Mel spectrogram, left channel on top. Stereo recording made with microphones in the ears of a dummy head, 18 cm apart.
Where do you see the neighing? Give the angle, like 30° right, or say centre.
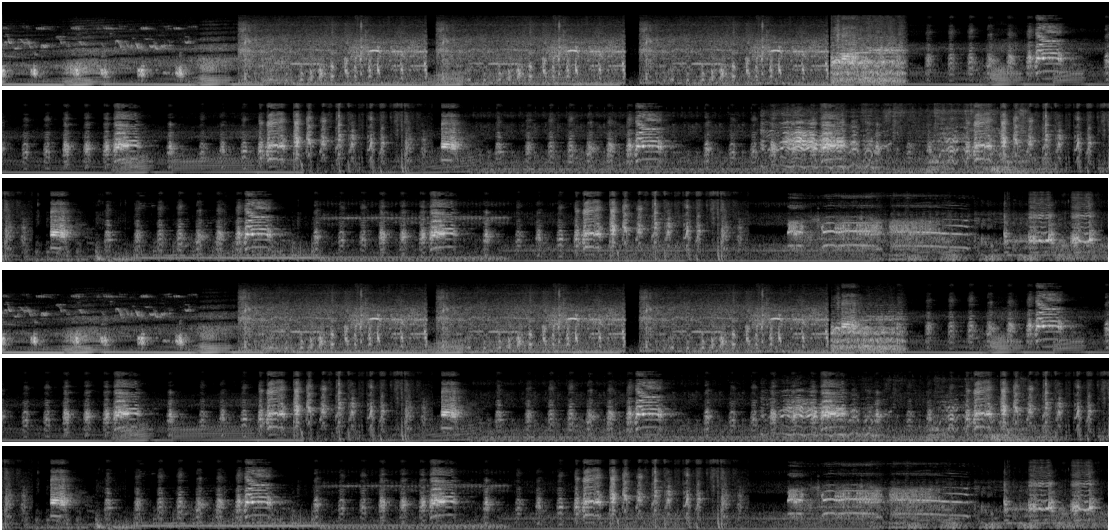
60° left.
